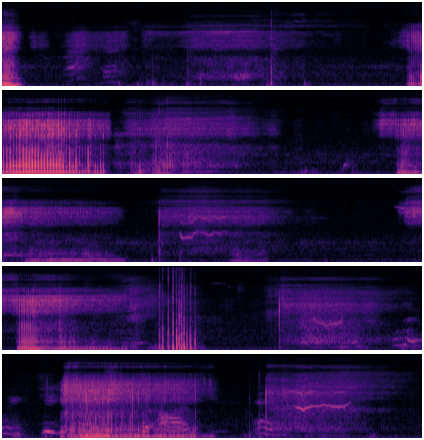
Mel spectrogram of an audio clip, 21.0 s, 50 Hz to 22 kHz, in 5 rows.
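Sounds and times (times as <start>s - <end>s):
rattling snore: 12.6s - 14.6s, 17.4s - 19.0s.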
